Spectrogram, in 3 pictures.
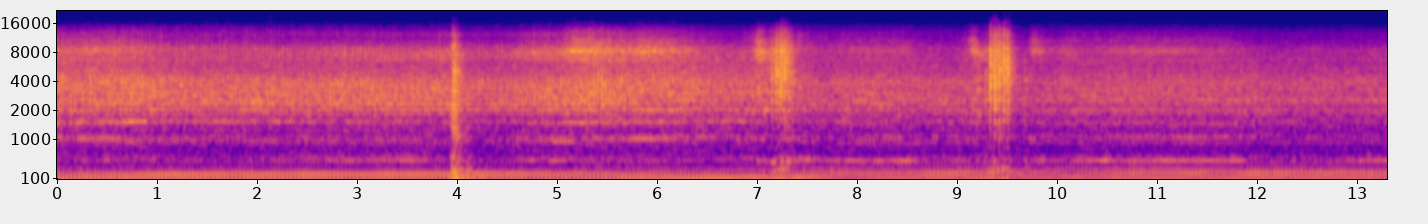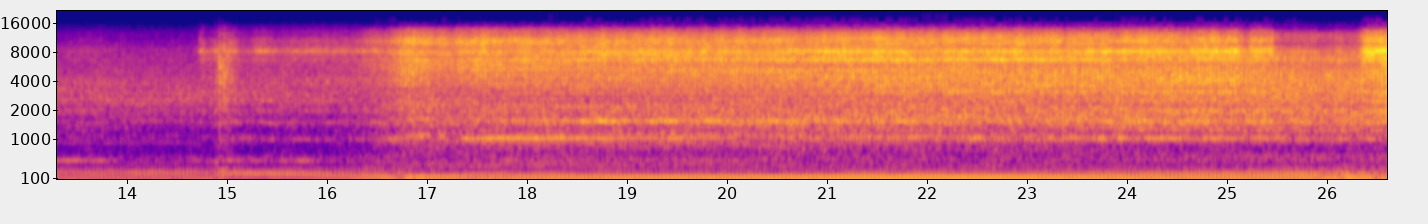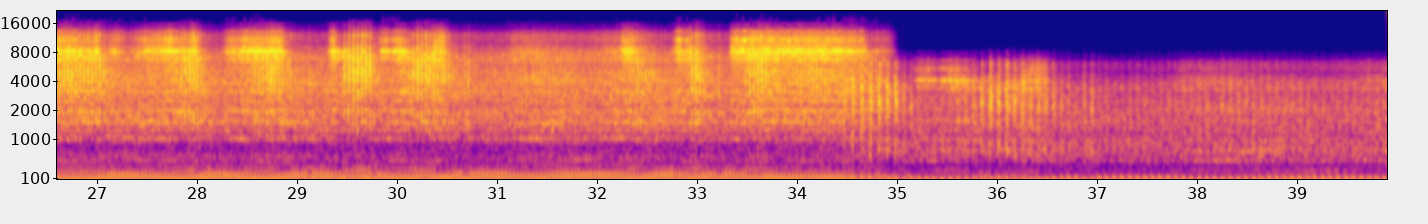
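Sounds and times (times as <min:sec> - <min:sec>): excavator engine running: 0:00.0 - 0:39.9
clunks and knocks: 0:03.9 - 0:04.4.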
